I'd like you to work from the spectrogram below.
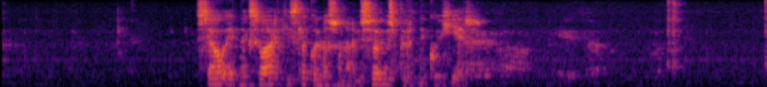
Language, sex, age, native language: Icelandic, female, 40-49, Icelandic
